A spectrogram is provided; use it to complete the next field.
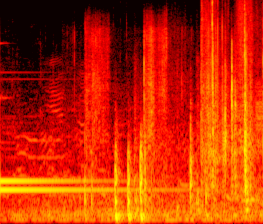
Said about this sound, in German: Also, während die ungeduldige Eule mit ihren Krallen im Boden scharrte, ging Basti langsam die letzten Meter bis zu Ellas Tür und betätigte die Klingel.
